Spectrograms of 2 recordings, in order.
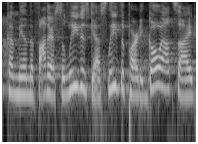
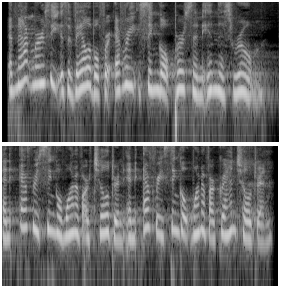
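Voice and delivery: normal talking voice

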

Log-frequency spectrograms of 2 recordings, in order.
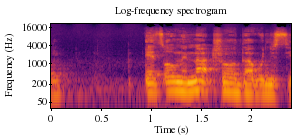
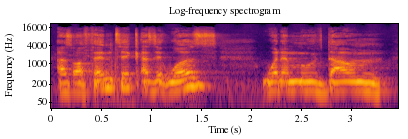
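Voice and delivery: a light, faded Scottish accent; 3 semitones higher than usual. Shown as a demonstration. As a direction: put on your old Scottish accent for the host. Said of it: "can you do your Scottish accent for us?".

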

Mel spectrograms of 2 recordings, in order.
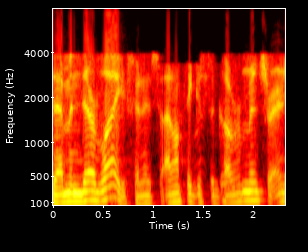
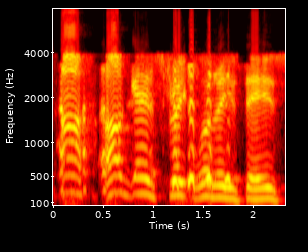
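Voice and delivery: laughing; 6 semitones higher than usual. Real, not acted. Laughing off his slip.

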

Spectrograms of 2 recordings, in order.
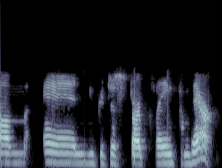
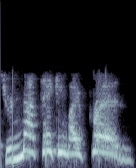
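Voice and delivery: heroic threat; 11 semitones higher, 4 dB louder, slower than usual. Retold or imitated. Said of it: "She turns around and she goes".

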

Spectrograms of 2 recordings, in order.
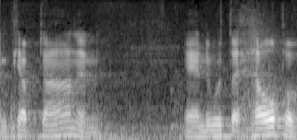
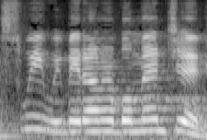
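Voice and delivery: high excited outburst; pleased squeal, pitched way up; 11 semitones higher, 4 dB louder than usual. Retold or imitated. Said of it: "I'm like".

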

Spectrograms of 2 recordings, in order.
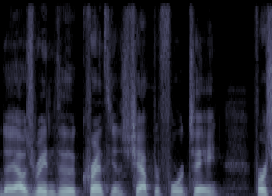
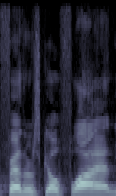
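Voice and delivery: ordinary talk

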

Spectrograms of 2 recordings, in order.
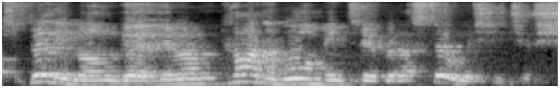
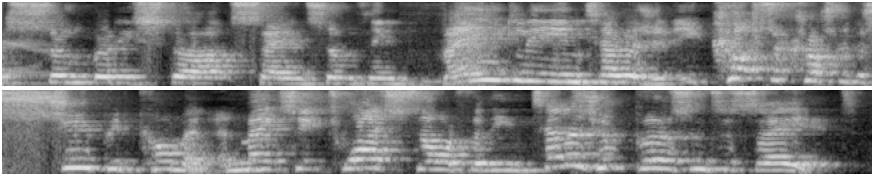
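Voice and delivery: high-pitched, worked-up complaining; exasperated rant; 7 semitones higher than usual. Real, not acted. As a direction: rant in comic frustration, pitch held high. Exasperated rant about Jonesy interrupting.

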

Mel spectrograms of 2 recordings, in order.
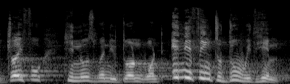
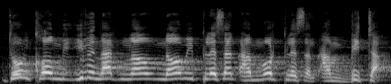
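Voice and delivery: bitter retort; 7 semitones higher, 3 dB louder than usual. Acted. Naomi's retort voiced by preacher.

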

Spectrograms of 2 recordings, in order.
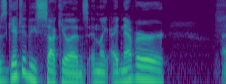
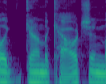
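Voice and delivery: ordinary delivery

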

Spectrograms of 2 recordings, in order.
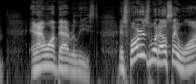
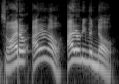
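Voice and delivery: ordinary delivery

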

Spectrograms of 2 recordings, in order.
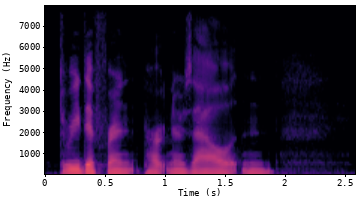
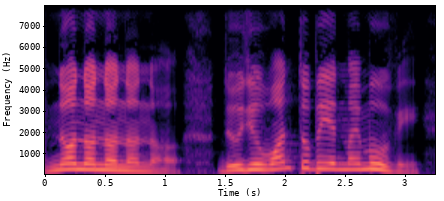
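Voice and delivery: higher, louder hammed-up Italian accent; Italian director accent; 10 semitones higher, 10 dB louder than usual. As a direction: insist like an Italian director correcting her. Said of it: "That's better".

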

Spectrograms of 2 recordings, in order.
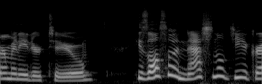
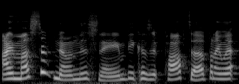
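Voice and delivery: ordinary talk

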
